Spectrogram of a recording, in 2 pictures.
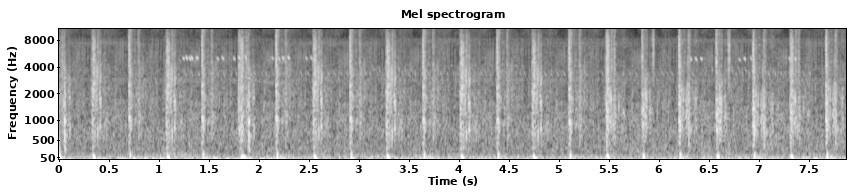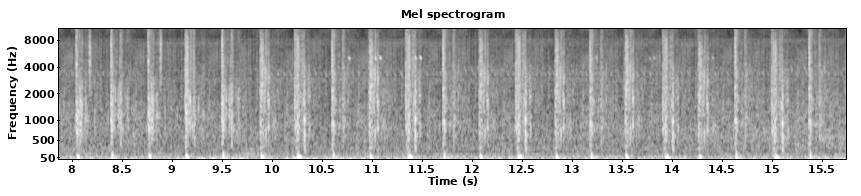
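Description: Heavy bird feet thud and patter quickly and steadily on a path.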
